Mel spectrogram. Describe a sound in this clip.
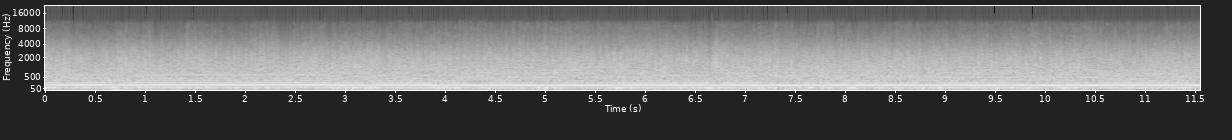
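A small model aircraft motor whines steadily and loudly, close up.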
